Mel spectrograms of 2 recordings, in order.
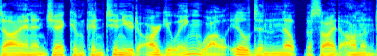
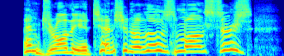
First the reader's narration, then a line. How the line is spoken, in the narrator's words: Jacob blurted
